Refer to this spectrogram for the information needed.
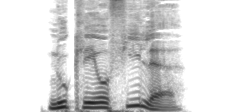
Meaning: inflection of nukleophil: 1. strong/mixed nominative/accusative feminine singular 2. strong nominative/accusative plural 3. weak nominative all-gender singular
- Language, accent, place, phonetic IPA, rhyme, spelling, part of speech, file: German, Germany, Berlin, [nukleoˈfiːlə], -iːlə, nukleophile, adjective, De-nukleophile.ogg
